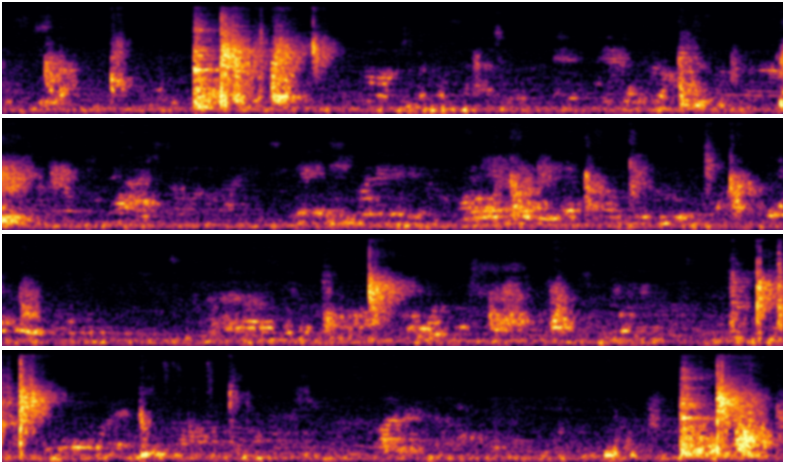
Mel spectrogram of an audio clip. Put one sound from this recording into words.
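Snooker balls knock together with a hard clack.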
